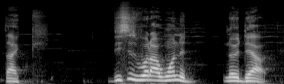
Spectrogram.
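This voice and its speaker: High-pitched man, plaintive podcast monologue. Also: unhurried, darkish tone, no room sound, faint music behind. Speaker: podcast co-host. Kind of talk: comic mock-sad monologue to friends.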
